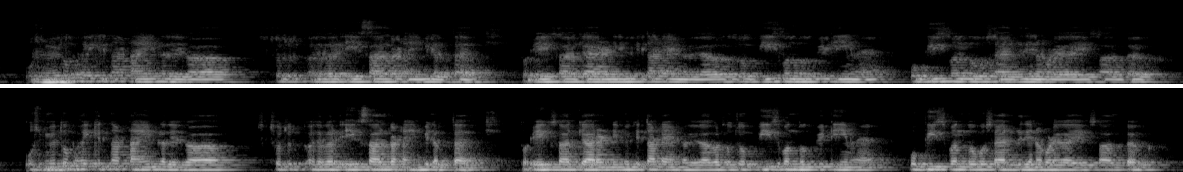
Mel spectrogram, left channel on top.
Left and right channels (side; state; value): both; normal; correlation -0.17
